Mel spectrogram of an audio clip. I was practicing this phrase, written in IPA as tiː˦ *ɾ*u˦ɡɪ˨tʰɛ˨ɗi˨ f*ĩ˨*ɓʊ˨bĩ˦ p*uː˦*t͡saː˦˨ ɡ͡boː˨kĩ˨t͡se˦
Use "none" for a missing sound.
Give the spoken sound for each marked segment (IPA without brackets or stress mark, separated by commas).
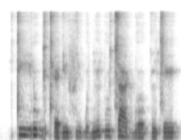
ɾ, i˨, u˦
